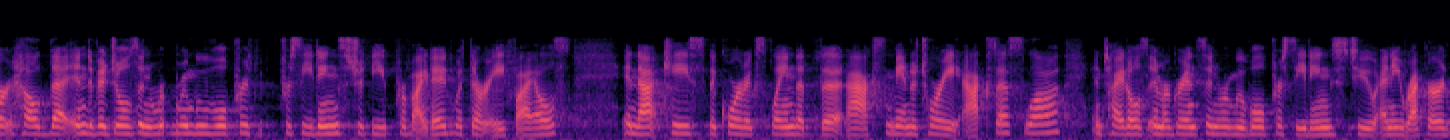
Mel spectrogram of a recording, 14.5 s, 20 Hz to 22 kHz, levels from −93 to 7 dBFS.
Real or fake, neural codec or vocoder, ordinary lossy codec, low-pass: fake; codec, 16 kHz, 16 kbps, FunCodec, trained on Chinese and English, 50 frames a second; MP3, 64 kbps; 7.2 kHz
